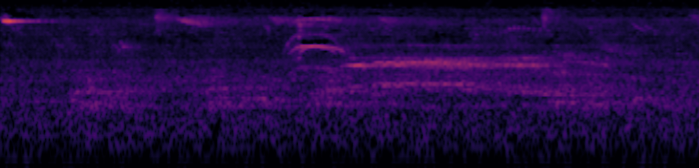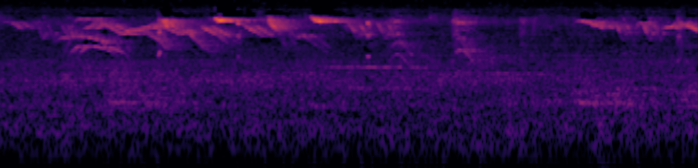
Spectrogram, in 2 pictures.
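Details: Captive male rufous-collared sparrow calling outdoors on a hot, occasionally breezy day in response to another bird's played song: sharp, high chirps and short slurred notes in quick irregular bursts over a steady background hiss.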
